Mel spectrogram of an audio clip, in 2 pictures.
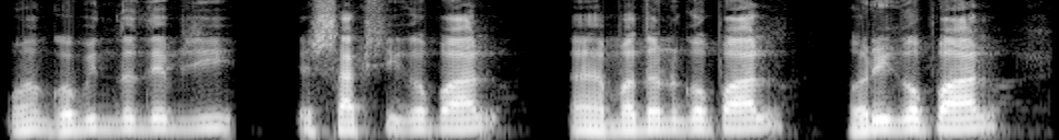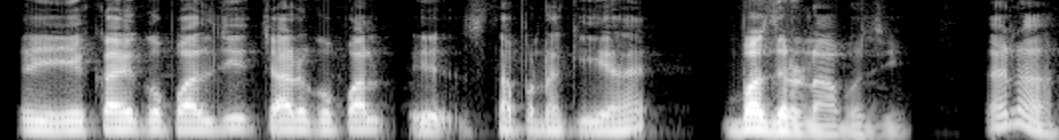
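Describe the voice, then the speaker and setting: A man tells a devotional story in an animated, conversational way and keeps checking in with his listeners. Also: on the high side, measured pace, gravelly, dry recording. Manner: animated, conversational, with frequent tag questions. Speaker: religious storyteller, monk.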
